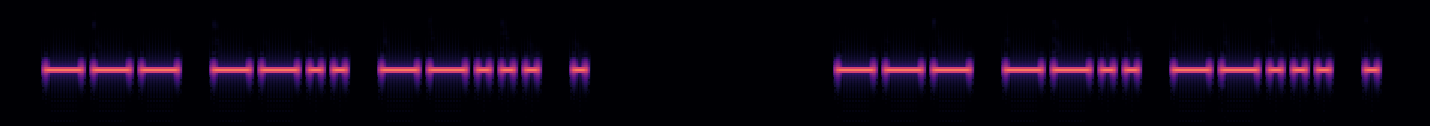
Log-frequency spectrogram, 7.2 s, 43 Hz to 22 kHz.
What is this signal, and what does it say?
Morse code, heard as a keyed tone, about 20 wpm, 700 Hz. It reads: OZ7E OZ7E
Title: DXCC-100 Call Signs - 4 Characters - Repeated 3x - 20wpm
